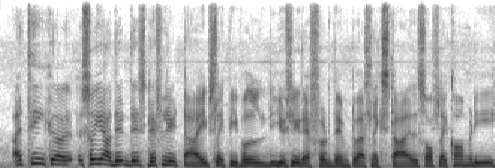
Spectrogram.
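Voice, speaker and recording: Over noticeable background noise, a man talks at a fairly quick pace with hardly any pauses. His pitch is fairly high with ordinary variation, and his loudness stays very even. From India. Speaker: stand-up comedian. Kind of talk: interview. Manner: casual, many fillers.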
